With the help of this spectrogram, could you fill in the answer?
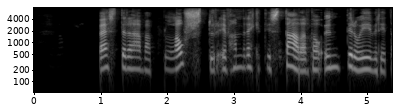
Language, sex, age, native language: Icelandic, female, 40-49, Icelandic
